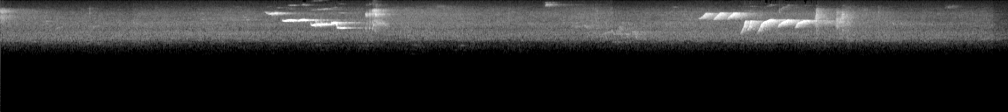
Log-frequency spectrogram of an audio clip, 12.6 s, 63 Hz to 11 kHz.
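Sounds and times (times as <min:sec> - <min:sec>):
background hiss: 0:00.0 - 0:12.5
blue-and-white flycatcher whistled song: 0:03.3 - 0:04.8, 0:08.7 - 0:10.6.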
